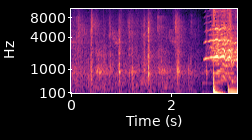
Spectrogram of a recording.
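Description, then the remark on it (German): Horses in a stable munching on hay during the midday break: soft, irregular hoof clops and shuffling, followed near the end by a loud whinny with harmonic tones. “Im Stall mümmeln die Pferde ein bisschen auf ihrem Heu.”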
